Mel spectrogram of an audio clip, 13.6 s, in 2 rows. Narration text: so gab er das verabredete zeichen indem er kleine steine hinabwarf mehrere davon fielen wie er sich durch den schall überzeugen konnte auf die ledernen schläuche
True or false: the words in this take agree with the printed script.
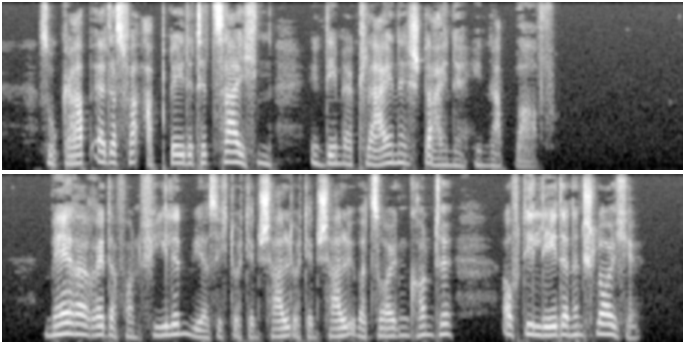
false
